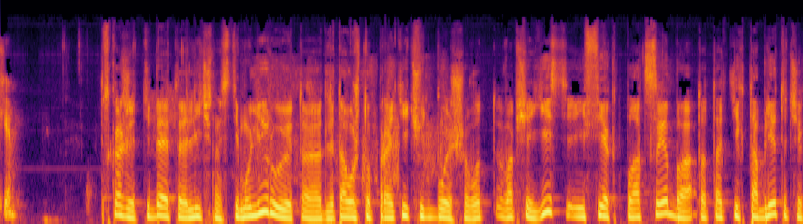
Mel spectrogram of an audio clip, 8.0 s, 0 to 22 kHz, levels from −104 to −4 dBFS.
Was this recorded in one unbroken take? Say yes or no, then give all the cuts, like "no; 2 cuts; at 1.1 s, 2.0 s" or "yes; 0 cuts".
no; 3 cuts; at 1.0 s, 3.8 s, 7.0 s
